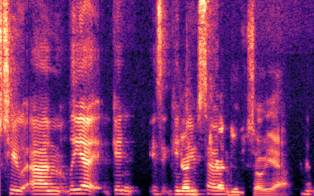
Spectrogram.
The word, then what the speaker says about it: Genduso: Genduso, yeah.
